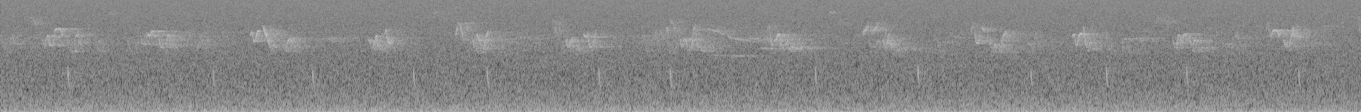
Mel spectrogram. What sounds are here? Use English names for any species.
Red-eyed Vireo, unknown mammal, Eastern Wood-Pewee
